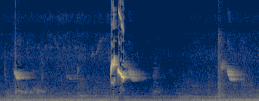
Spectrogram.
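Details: Sooty-headed bulbul singing: a soft downslurred whistle, then a loud sharp double-note phrase, then another fading slurred whistle, spaced about two seconds apart against a steady low murmur.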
